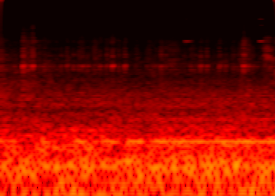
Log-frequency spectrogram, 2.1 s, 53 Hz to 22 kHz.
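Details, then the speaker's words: Holden VT with 3.46 diff ratio, nearing 300,000 km, cruising at about 80–100 km/h, roughly 2,300–2,400 rpm at 100 km/h: a constant low drone under the road rumble, from a noisy rear diff that is loudest around 80 km/h. "as you can hear that diff is quite noisy hopefully you can hear it anyway slow down to 80k and air i think is this noisiest sort of in this region"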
